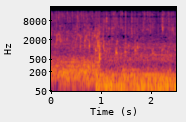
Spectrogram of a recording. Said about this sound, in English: Use one of the saltwater caps to add salt into the saltwater bottle.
